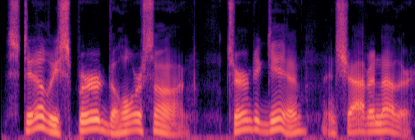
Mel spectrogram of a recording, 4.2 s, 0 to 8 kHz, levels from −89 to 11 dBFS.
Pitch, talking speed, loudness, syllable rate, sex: 120 Hz, 160 wpm, -16 LUFS, 4.8 syllables/s, male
